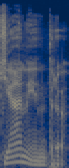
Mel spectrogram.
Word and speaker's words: Gyanendra: Like, ri is rish, but then gi is gyan. So it's Rishabh and Gyanendra.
